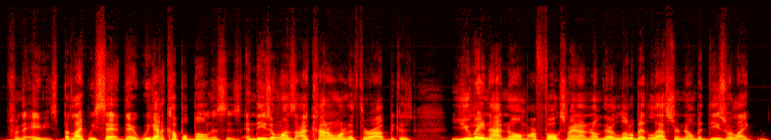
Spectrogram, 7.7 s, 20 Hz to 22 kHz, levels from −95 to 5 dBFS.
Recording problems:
none

